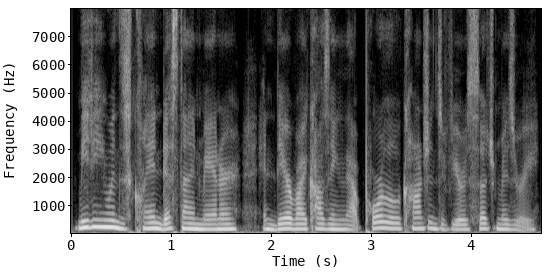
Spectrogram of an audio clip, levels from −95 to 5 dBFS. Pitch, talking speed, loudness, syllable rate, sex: 185 Hz, 215 wpm, -15 LUFS, 6.8 syllables/s, female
